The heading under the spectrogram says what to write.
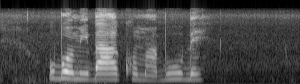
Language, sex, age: Xhosa, female, 24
